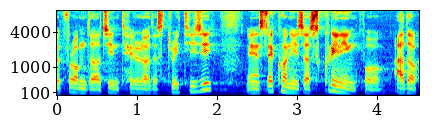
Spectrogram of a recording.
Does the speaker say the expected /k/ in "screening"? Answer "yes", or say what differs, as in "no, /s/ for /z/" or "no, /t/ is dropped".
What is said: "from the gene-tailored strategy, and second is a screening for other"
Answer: yes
